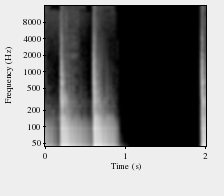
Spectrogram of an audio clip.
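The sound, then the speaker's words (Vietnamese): Steady knocking: three dull, solid knocks with a low thud, two close together and then one after a long pause, each decaying quickly into silence. “Tiếng động vẫn đều đều. Cộc, cộc.”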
